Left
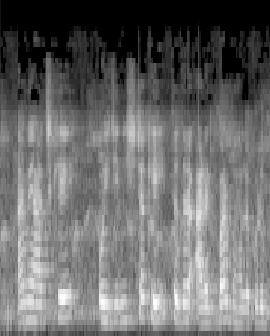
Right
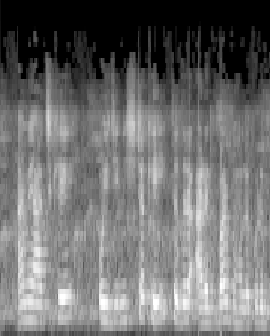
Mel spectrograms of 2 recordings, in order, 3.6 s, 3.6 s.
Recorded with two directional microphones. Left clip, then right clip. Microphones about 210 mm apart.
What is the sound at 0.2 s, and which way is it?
A woman's voice, centre (ahead or behind).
